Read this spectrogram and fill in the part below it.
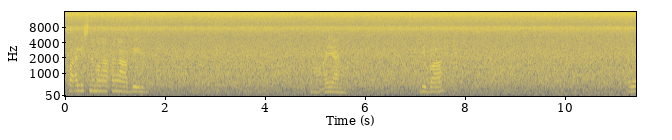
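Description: A fast river rushes and splashes over rocks nearby.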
